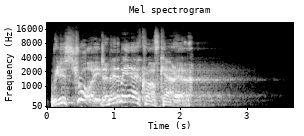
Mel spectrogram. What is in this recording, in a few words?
Speech Destroy Enemy Aircarrier, EN GB; World Of Warships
